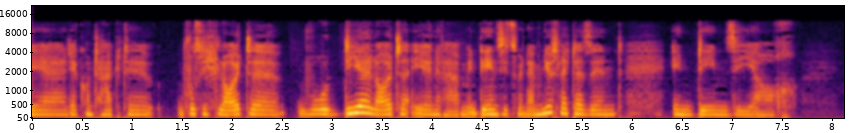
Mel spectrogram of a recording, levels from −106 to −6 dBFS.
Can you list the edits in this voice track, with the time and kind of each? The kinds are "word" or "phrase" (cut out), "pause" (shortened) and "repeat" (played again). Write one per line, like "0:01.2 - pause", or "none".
0:02.6 - pause
0:04.1 - phrase
0:04.8 - word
